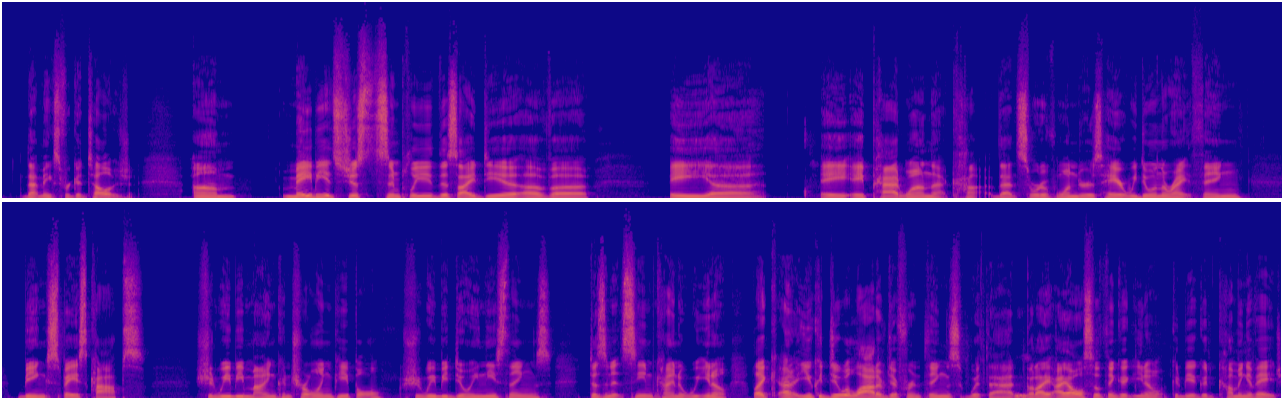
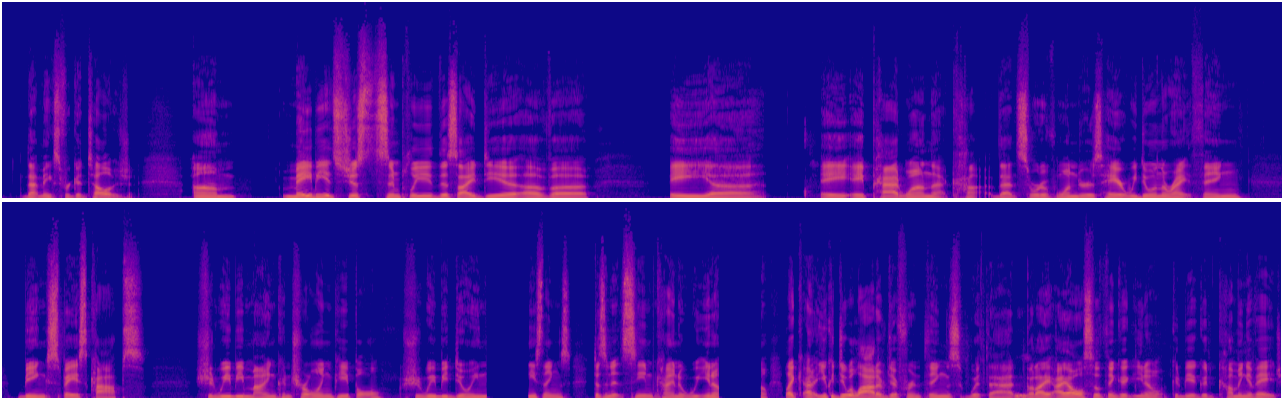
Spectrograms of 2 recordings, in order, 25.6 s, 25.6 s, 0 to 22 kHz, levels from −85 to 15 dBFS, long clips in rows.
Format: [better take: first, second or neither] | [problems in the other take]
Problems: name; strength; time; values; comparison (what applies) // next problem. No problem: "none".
first | audio freezing; at 18 s and at 20 s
